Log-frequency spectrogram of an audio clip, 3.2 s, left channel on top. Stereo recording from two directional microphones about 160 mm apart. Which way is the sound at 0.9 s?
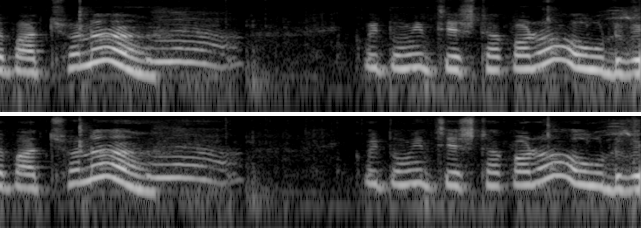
10° left (ahead or behind).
